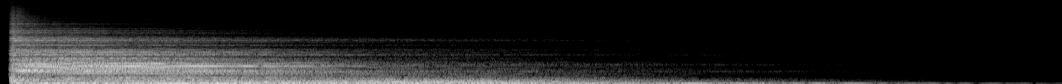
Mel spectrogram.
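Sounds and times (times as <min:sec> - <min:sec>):
metal hit: 0:00.1 - 0:05.4.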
